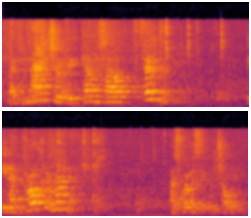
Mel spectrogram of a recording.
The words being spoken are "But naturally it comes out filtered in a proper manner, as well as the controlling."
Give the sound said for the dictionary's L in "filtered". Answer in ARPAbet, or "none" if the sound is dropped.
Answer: N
